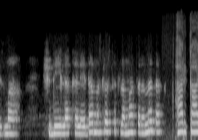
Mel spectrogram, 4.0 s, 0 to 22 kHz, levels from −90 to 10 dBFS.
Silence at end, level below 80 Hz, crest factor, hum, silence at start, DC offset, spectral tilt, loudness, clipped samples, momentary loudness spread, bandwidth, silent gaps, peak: 0 s; -54 dBFS; 12 dB; none; 0 s; under 0.1%; -7 dB/octave; -19 LUFS; under 0.1%; 8 LU; 12.5 kHz; none; -6 dBFS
